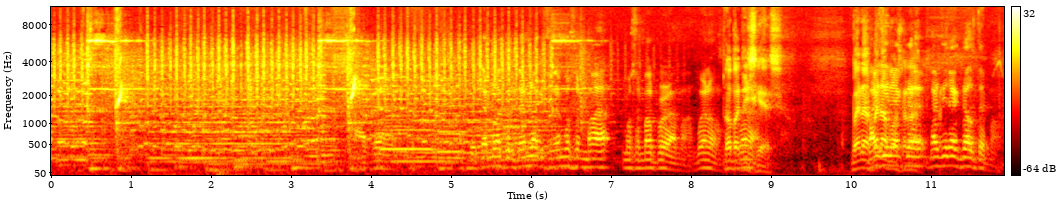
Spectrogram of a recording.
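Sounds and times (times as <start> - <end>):
typewriter keystrokes: 0.0 - 7.6
speech: 5.4 - 9.2, 10.0 - 11.9.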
